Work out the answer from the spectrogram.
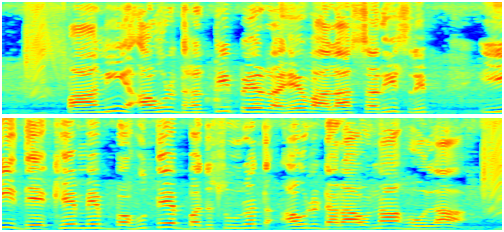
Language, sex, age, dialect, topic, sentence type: Bhojpuri, male, 18-24, Western, agriculture, statement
